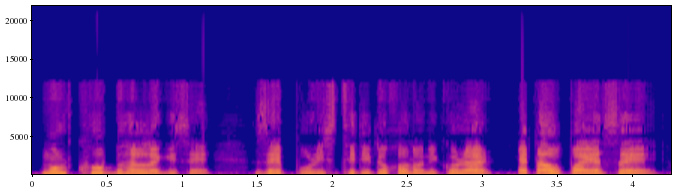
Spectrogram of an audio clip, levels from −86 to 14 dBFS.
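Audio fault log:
Throughout, Opus compression: the speech sounds grainy and rough, with a noisy texture and nothing above 12.2 kHz. This is likely low-rate Opus coding in its music-style mode. It keeps each band's overall energy but, short of bits, fills the detail with folded copies of lower bands or noise, so the tone coarsens instead of swirling. The damage is plainly audible and points to a bitrate around 16 kbps.
0.43 to 3.97 s, word clock ticks: sharp clicks recur at a steady pace of roughly one every 0.7 s, about seven in all, some stronger than others. The regular spacing points to a digital link read on a free-running clock not locked to the sender's. Each time the two clocks slip past each other, a single sample is dropped or repeated, leaving a tick. The rate fits a clock mismatch of around 30 parts per million.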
